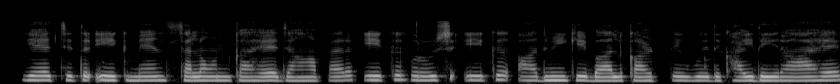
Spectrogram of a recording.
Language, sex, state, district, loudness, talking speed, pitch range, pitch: Bhojpuri, female, Bihar, Saran, -28 LUFS, 150 wpm, 180-195 Hz, 185 Hz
